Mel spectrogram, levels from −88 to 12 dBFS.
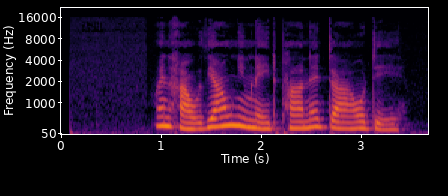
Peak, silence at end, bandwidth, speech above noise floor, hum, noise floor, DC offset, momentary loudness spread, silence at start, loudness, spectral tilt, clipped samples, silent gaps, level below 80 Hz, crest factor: -8 dBFS; 0.3 s; 14.5 kHz; 36 dB; none; -57 dBFS; under 0.1%; 10 LU; 0.95 s; -22 LUFS; -7.5 dB/octave; under 0.1%; none; -58 dBFS; 16 dB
